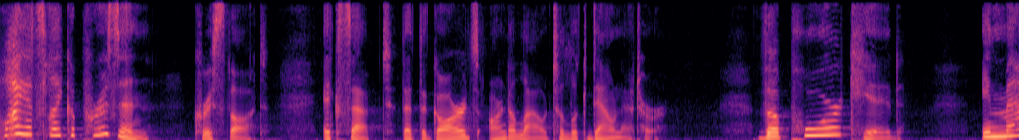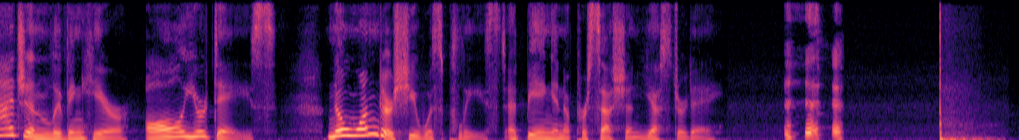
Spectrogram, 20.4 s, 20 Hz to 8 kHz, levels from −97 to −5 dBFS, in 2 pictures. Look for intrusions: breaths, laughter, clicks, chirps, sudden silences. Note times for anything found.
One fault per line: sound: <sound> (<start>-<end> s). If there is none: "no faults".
sound: laugh (18.0-18.6 s)
sound: thud (19.6-20.3 s)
